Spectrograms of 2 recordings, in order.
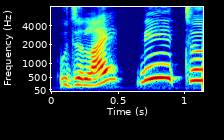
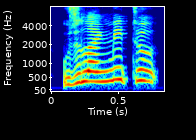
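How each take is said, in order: First: Slow stressed demo. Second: Said in the usual way. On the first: Shown as a demonstration. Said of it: "앞에 뭐라고 나왔어요?". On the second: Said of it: "라고 해석하시면 너무 좋겠어요".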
